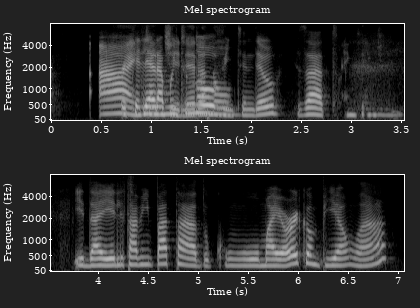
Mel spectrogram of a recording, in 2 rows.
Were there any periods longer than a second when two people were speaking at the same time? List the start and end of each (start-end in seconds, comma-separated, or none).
0.7-1.9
